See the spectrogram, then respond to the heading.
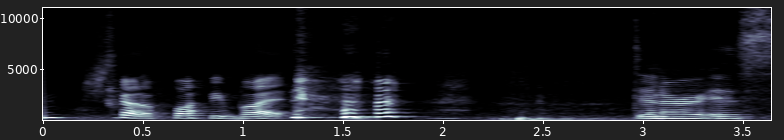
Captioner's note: laughs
